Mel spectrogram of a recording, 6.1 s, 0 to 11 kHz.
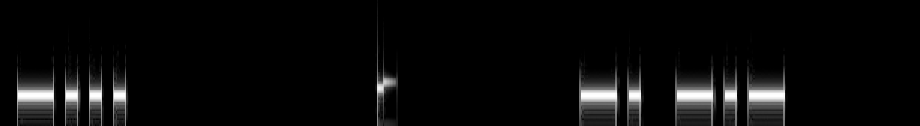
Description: Morse code, heard as a keyed tone, about 15 wpm, spaced as for 5 wpm, 700 Hz. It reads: BNK
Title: Top Two Letter Combinations in Words 15wpm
